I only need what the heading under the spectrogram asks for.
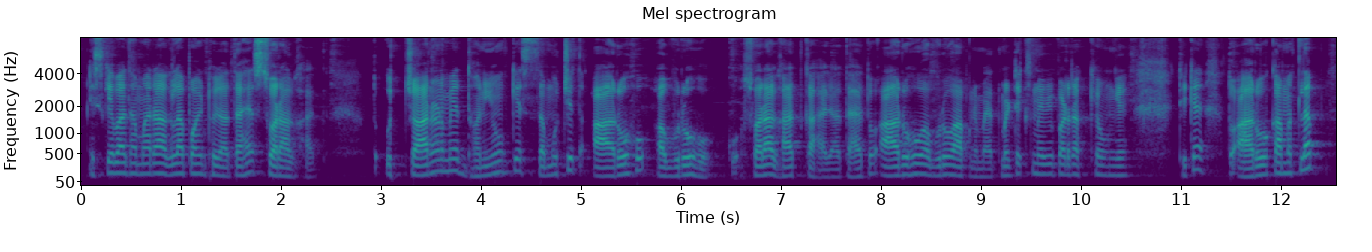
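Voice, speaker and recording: Male tutor for an exam-prep class, mid-pitched voice, patient step-by-step delivery, poses a question and answers it himself. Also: fairly bright tone. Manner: explains step by step with rhetorical questions; sprinkles English terms into Hindi. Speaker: teacher.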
